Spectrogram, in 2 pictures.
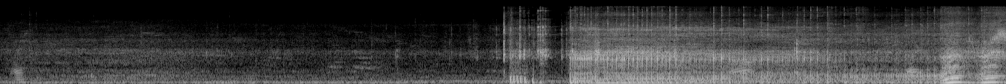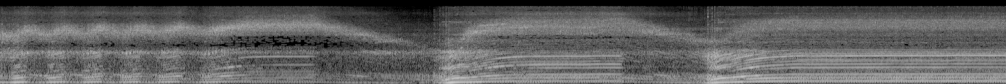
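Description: ECHO 2530 two-stroke brush cutter engine pull-started about five seconds in, idling briefly, then revved up high three times, each rev held for a few seconds before dropping back. It runs strongly.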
